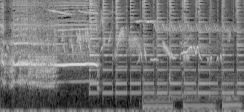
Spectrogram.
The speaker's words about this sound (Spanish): Su alborotamiento expresivo ocupa los espacios de silencio en esta montaña de un rebaño de gallinas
